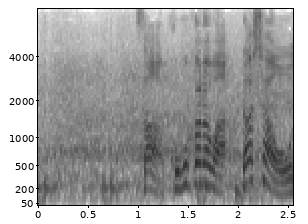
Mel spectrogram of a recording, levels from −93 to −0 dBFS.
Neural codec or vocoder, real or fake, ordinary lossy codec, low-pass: none; real; none; none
